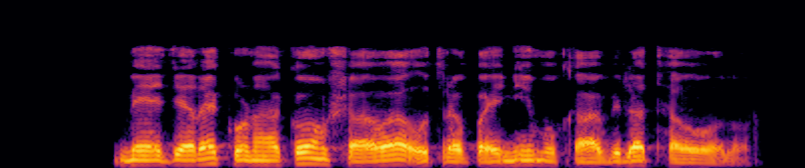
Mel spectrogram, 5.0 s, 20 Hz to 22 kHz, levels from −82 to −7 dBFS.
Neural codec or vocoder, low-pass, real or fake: codec, 16 kHz, 4 kbps, FreqCodec, larger model; 7.2 kHz; fake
